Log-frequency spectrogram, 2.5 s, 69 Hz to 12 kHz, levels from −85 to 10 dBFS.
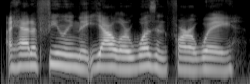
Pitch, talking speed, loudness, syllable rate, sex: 190 Hz, 215 wpm, -18 LUFS, 5.3 syllables/s, female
